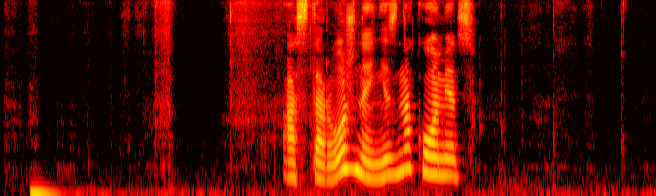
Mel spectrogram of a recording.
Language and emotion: Russian, neutral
